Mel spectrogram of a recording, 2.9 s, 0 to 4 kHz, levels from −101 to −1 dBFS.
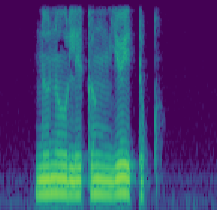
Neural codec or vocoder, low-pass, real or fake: none; 3.6 kHz; real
